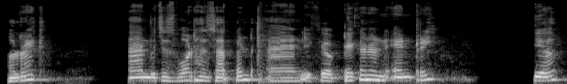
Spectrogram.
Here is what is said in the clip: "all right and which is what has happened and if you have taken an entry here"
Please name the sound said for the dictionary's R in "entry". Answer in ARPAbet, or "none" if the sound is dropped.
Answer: R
